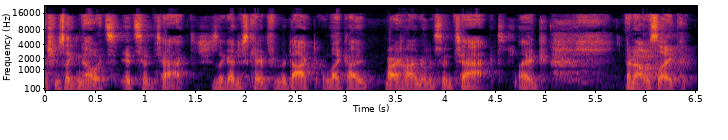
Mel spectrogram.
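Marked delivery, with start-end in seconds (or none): none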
